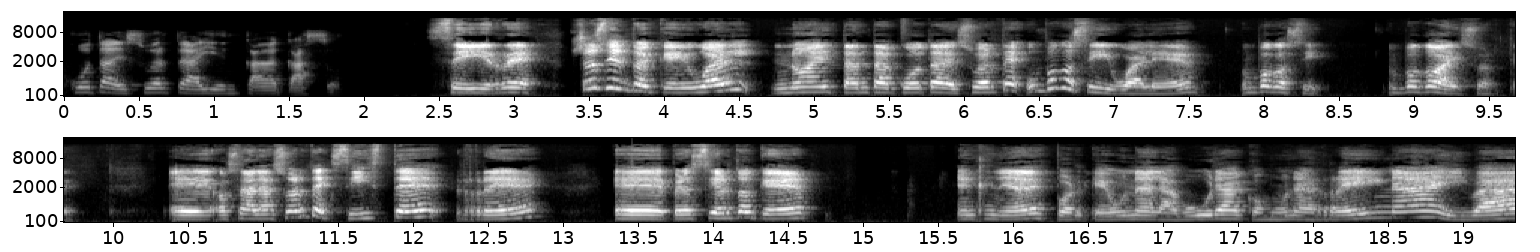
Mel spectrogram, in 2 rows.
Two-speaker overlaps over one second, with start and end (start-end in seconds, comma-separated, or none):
none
